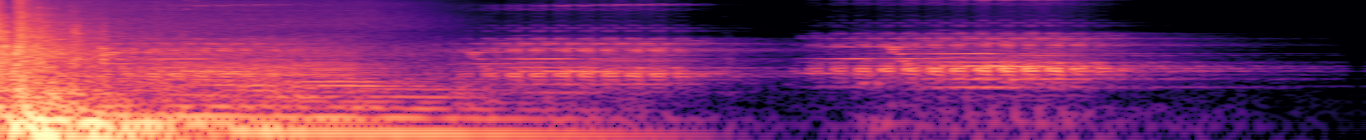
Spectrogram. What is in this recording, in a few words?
Interior Orbital Station Console Deploy; Warframe; Tau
